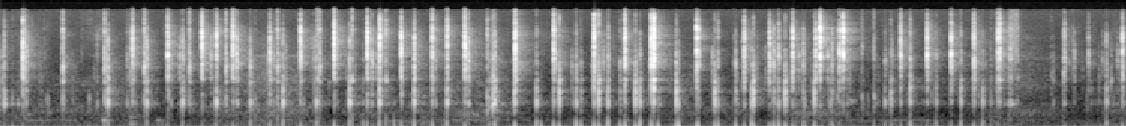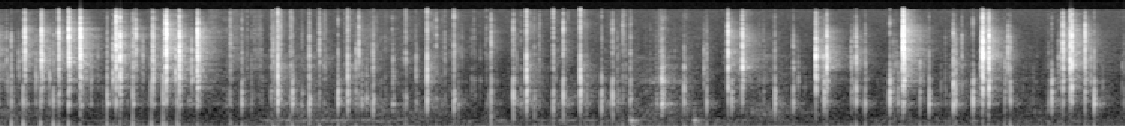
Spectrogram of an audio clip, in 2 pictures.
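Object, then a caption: Plastic game controller. Fingertips click the buttons and tap the shell of a black, hollow plastic Xbox controller. A steady, rapid stream of sharp, dry clicks and light taps follows, bright and short with almost no ring, over a faint low hum.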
